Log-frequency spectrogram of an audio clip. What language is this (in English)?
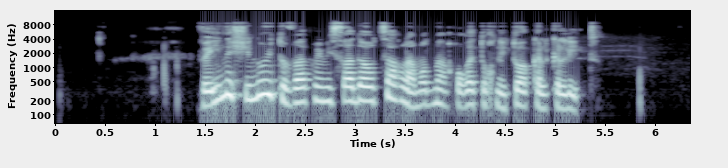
Hebrew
